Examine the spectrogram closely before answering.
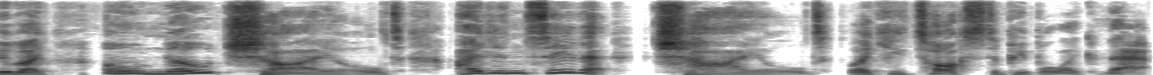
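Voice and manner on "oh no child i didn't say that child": over-the-top camp drawl, very slow and swooping. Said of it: "call someone child in the gayest voice he can".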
